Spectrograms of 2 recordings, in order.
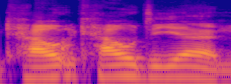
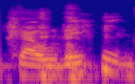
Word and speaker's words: Chaldean: Chaldean, that's the pronunciation I can on lockdown, yeah. But I think all the trainers, bar Andrew Bolden, are still saying Chaldine.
